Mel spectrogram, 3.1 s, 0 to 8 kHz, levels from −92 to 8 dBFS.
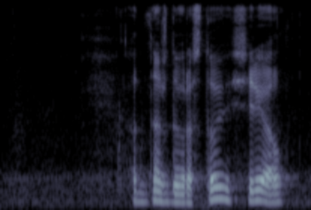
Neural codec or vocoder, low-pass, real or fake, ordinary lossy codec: none; 7.2 kHz; real; none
